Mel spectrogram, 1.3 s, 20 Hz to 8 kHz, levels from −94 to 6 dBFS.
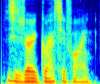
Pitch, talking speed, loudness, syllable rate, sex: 115 Hz, 190 wpm, -16 LUFS, 6.1 syllables/s, male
